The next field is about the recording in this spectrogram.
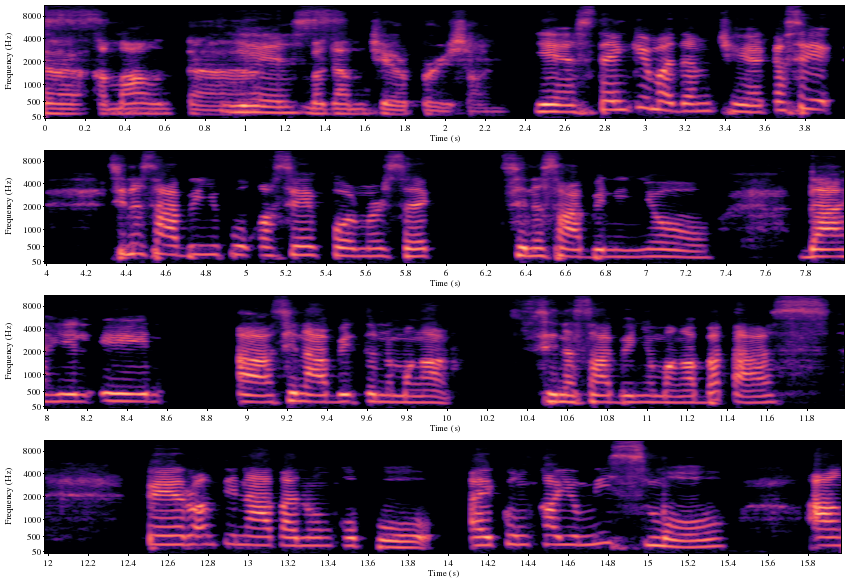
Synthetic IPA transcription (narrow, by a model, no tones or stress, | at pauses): ɐʔɐmawnt̪̚ɐjɛsmɐd̪amt͡ʃɛɹpɛɹsonjɛst̪ɛŋkjumɐd̪amt͡ʃɛɹkɐsɛ | sɪnaːsaːbɪɲopʊkɐsɛfoɹmɛɹsɛk̪̚ | sɪnaːsaːbɪnɪɲo̞d̪aːɦɪlɛ | ʔɐsɪnaːbɪɪt̪o̞nɐŋmɐŋa | sɪnaːsaːbɪɲoŋmɐŋabɐt̪as | pɛːɾo̞ʔɐŋt̪ɪnaːt̪ɐno̞ŋko̞poʔɐjkʊŋkɐjo̞mismo̞ʔɐ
